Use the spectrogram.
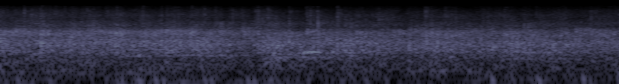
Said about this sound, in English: Somebody ought to clap your hands right now.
